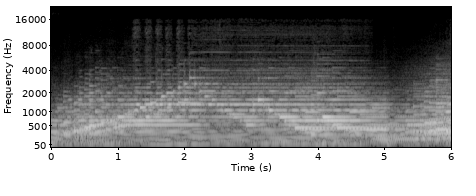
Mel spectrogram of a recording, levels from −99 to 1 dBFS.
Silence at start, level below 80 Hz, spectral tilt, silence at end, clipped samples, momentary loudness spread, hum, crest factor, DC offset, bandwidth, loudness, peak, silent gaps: 0 s; -48 dBFS; -7 dB/octave; 0 s; under 0.1%; 7 LU; none; 14 dB; under 0.1%; 13.5 kHz; -26 LUFS; -12 dBFS; none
